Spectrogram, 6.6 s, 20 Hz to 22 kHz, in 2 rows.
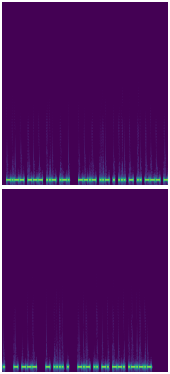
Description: Morse code, heard as a keyed tone, about 41 wpm, 700 Hz. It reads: YOUR QUESTION TO THE KING.
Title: Sentences from Top 1000 Words - Review Part 2 - 45wpm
